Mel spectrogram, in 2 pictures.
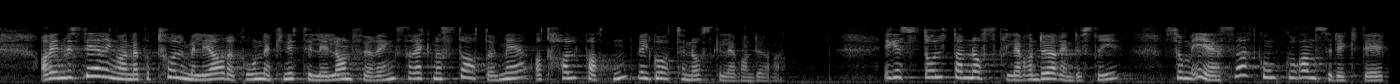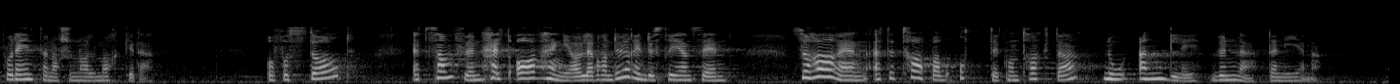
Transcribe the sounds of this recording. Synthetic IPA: ʔɑʋɪnʋɛst̪eːɾɪŋɑnəpʰɔt̪ʰɔlmɪlɪɑʁd̪əkʰʁuːnəkʰnʏt̪ʰːɪlɪlɑnføːʁɪŋsɔʁɛknəst̪ɑːt̪ɔlmɛɑt̪hɑlpʰɑʁt̪n̩ʋɪlɡoːt̪ʰɪlnɔʁskəlɛʋəʁɑnd̪øːʁə̰ɾ | ɛːɡæʁst̪ɔlt̪ɑʋnɔʁsklɛʋəʁɑnd̪øːʁɪnd̪ʉst̪ʁiːsɔmɛsʋæːʁt̪kʰʊŋkʉʁɑnsəd̪ʏkt̪ɪpʰɔd̪ɛɪnt̪ənɑʃʊnɑːləmɑʁkəd̪ə̰ | ʔɔfɔst̪ɔʁd̪ | ɛt̪sɑmfʉnhæɪlt̪ɑːʋhɛŋːɪɑʋlɛʋəʁɑnd̪øːʁɪnd̪ʉst̪ʁiːənsɪn | sɔɦɑʁɛnɛ̰t̪ət̪ʰːɑːpɑʋɔt̪ːəkʰʊnt̪ʰʁɑkt̪əʁnuːɛnd̪əlɪʋʉnːəd̪̥ɛnyːənə̰

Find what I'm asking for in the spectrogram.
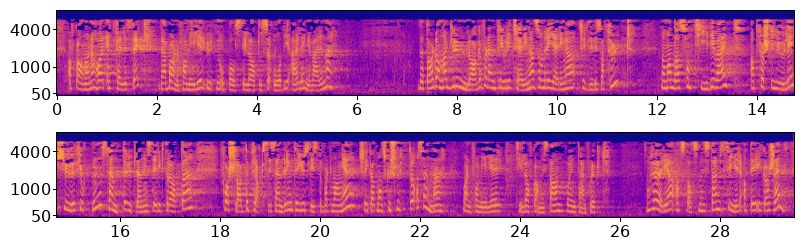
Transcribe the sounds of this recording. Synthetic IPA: ʔɑfɡɑːnæɳəɦɑɾʔɛt̪fɛlːəst̪ɾɛkd̪ɛæɾbɑːɳəfɑmiːlɪəɾʉːt̪n̩ʊpːhɔlst̪ʰɪlːɑːt̪əl̩sə̰ʔɔd̪ɪʔæɭɛŋːəʋæːɾənə | d̪ɛt̪ːəhɑɖɑnːɑt̪̚ɡɾʉnlɑːɡəfɔɖɛnpʰɾɪʊɾɪt̪ʰeːɾɪŋɑsɔmɾɛjeːɾɪŋɑt̪ʰyːd̪l̩ɪʋiːsæɾfʉlt̪ | nɔɾmɑnd̪ɑsɑmt̪ʰiːd̪ɪʋæɪt̪ʔɑt̪fœʂʈəjʉːlɪçʉːəfjʊʈːɳ̩sɛnt̪əʉːt̪lɛnːɪŋsd̪ɪɾəkt̪ʊɾɑːt̪ə | fɔʂɭɑːɡ̚t̪ɪlpʰɾɑksɪsɛnd̪ɾɪŋt̪ʰɪljʉst̪iːt̪sd̪ɛpɑʈəmɑŋːəʂɭiːkɑt̪mɑnskʉʂɭʉt̪ːəʔɔsɛnːəbɑːɳfɑmiːlɪəɾt̪ʰɪlɑfɡɑ̰ːnɪst̪ɑːnpʰɔɪnt̪ʰæ̰ːɳflʉkt̪ | noːhøːɾəjæɪʔɑt̪st̪ɑːt̪smɪnɪst̪əəɳsiːəɾɑ̰t̪̚d̪ɛɪkːəhɑʂɛd̪

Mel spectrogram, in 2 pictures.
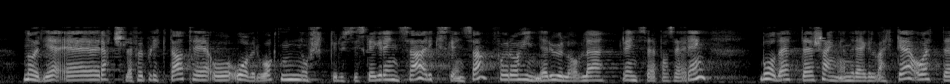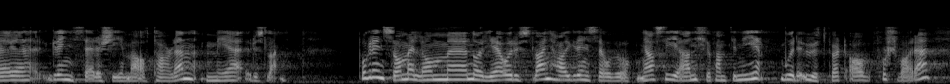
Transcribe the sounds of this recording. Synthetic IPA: nɔɾjəʔɛɾɛt̪ʂləfɔɾpʰlɪkt̪ɑt̪ʰɪlʔɔʔoːʋəɾʋo̰ːkd̪n̩nɔʂkɾʉsɪskəɡɾɛnsɑɾɪksɡɾɛ̰nsɑfɔɾɔɦɪnd̪əɾʉːlo̰ːʋlɪɡ̥ɾɛnsə̰pʰɑsḛːɾɪŋ | boːd̪əɛt̪ːəʂɛŋːənɾeːɡəlʋʔæ̰ɾkəɔɛt̪ːəɾɡɾɛnsə̰ɾɛʂiːmə̰ɑ̰ːʋt̪ʰɑːlənmɛːɾʉslɑ̰ɲ | pʰɔɡɾɛnsɔmɛlːɔmnɔɾjəɔɾʉslɑnɦɑɾɡɾɛnsəɔʋəɾʋo̰ːknɪŋɑsiːɑ̰nɪç̪nɔfɛmt̪ɪniːbuːɾd̪əʔʉːt̪føːʈɑ̰ʋfɔʂʋɑ̰ːɾʔə

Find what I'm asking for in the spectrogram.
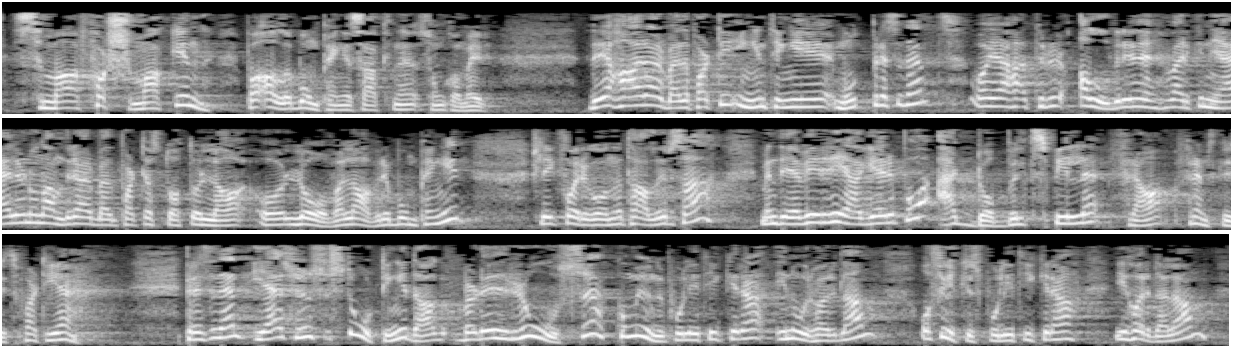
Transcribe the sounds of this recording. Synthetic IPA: smfɔʂmɑːkən | pʰɔʔɑlːəbʊmpʰɛŋːəsɑːkənəsɔmkʰɔmːəɾ | d̪ɛɦɑɾɑɾbæɪd̪əɾpɑʈiːɪŋːənt̪ʰɪŋːɪmuːt̪̚pʰɾɛsɪd̪ɛnt̪ɔjæɪhɑt̪ʰɾuːɾɑld̪ɾɪʋæɾkənjæɪɛlːəɳuːənɑnd̪ɾəɑɾbæɪd̪əpʰɑʈiːhɑst̪ɔt̪ːɔɔloːʋəlɑːʋəɾəbʊmpʰɛŋːəɾ | ʂɭiːkfoːɾəɡoːənət̪ʰɑːləɾsɑ | mɛnd̪ɛʋɪɾɛɑɡeːɾəpʰɔʔæɖɔbːəlt̪spɪlːəfɾɑfɾɛmskɾɪt̪spɑʈiːə | pʰɾɛsɪd̪ɛnt̪ʰjæɪsʏnsːt̪uːʈɪŋːɪd̪ɑːɡbœɖɛɾuːsəkʰʊmʉːnəpʰʊlɪt̪ʰɪkəɾɑɪnuːɾɦɔɾd̪lɑnː | ɔfʏlkəspʰʊlɪt̪ʰɪkəɾɑ | ɪɦɔɾd̪ɑlɑnː

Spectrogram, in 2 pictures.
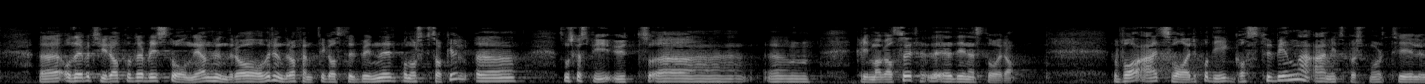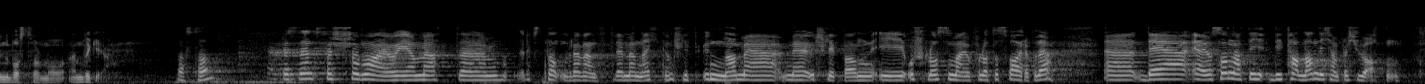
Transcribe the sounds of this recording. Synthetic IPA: ɔd̪ɛbət̪ʰyːɾɑt̪d̪ɛblɪst̪oːnɪjɛnːhʉnd̪ɾəɔoːʋəɾhʉnd̪ɾəɔfɛmt̪ɪɡɑst̪ʰʉɾbyːnəɾpʰɔnɔʂksɑːkəl | sɔmskɑspyːʔʉːt̪ | kʰliːmɑɡɑsːəɾd̪ɪnɛst̪əoːɾə̰ | ʋɑːʔæɾsʋɑːɾəpʰɔd̪ɪɡɑst̪ʰʉɾbyːnənəʔæɾmɪt̪spœʂmoːlt̪ʰɪlʉnːəɾbɑst̪ʰɑlmɔ̰ɛ̰md̪eːɡḛː | t̪ː | pʰɾɛsɪd̪ɛnt̪fœʂʈʂɔmɔjæjʊɪːʊmɛɑt̪ɾɛpɾəsn̩ɑnt̪n̩fɾɑʋɛnst̪ɾəmeːnəɪkːəkʰɑnʂɭɪpːəʉnːɑmɛmɛʉːt̪ʂɭɪpːɑnɪʔʊʂɭʊsɔmæɾjʊfɔɭoːt̪ɔsʋɑːɾəpʰɔd̪ɛ | d̪ɛæɾjʊsɔnːɑt̪̚d̪ɪd̪ɪt̪ʰɑlːɑnəd̪ɪçɛmːəfɾɑçʉːəʔɑt̪ːn̩

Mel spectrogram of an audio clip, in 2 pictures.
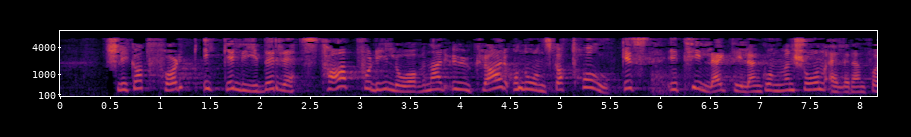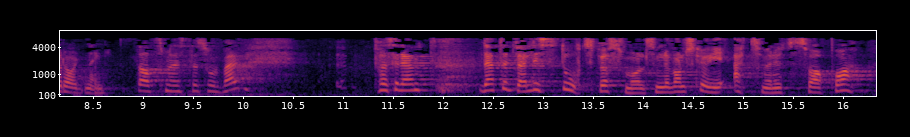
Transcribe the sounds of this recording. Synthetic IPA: ʂɭiːkɑt̪fɔlkɪkːəliːd̪əɾːɛt̪st̪ʰɑːpfɔɖiːloːʋənæɾʔʉːkʰlɑːɾɔnuːənskɑt̪ʰɔlkəsɪt̪ʰɪlːɛɡ̚t̪ʰɪlɛnkʊnʋɛnʂuːnʔɛ̰lːəɾɛnfɔɾɔɾɖnɪ̰ŋ | t̪ɑːt̪smɪnɪst̪əɾsuːlbæɾɡ | pʰɾɛsɪd̪ɛnt̪d̪ɛt̪ːæɛt̪ʋɛld̪ɪst̪uːʁt̪spœsmoːlsɔmd̪ɛæɾʋɑnsklɪɔjiːʔɛt̪mɪnʉt̪ːsʋɑːʁpʰɔ

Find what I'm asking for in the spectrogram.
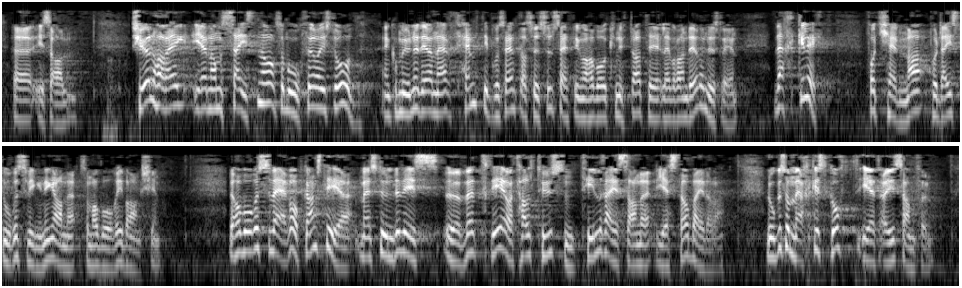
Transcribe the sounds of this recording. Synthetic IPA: ɪsɑːlən | ʃøːlɦɑʁɛɡjɛnːɔmsæɪst̪n̩oːʁsɔmuːɾføːʁəɾɪst̪ʊʁd̪ʔɛɪnkʰʊmʉːnəd̪æɾnæːʁfɛmt̪ɪpʰʁʊsɛnt̪ɑʋsʏsəlsɛt̪ːɪŋɔhɑɾʋoːʁəkʰnʏt̪ːɑt̪ʰɪllɛʋəʁɑnd̪øːʁɪnd̪ʉst̪ʁḭːən | ʋæʁkəlɪkt̪ | fɔt̪çɛnːɑpʰɔd̪æɪst̪uːʁəsʋɪŋnɪŋɑnəsɔmhɑɾʋoːʁəɪbʁɑŋʃə̰n | d̪̥ɛhɑɾʋoːʁəsʋæːʁəɔpɡɑŋst̪ʰiːəmɛst̪ʉnd̪əʋiːsøːʋət̪ʰʁeːɔɛt̪hɑlt̪ʰːʉːsn̩t̪ʰɪlʁæɪsɑnəjɛst̪ɑʁbæɪd̪ɑ̰ʁə̰ | nuːɡəsɔmmæʁkəst̪ɡɔt̪ʰːɪɛt̪œʏsɑmfʉ̰n

